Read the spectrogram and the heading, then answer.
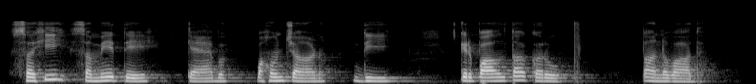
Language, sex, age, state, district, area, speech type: Punjabi, male, 18-30, Punjab, Patiala, urban, spontaneous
